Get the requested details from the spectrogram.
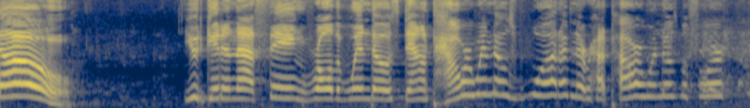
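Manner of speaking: very high, loud, giddy squeal of delight.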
